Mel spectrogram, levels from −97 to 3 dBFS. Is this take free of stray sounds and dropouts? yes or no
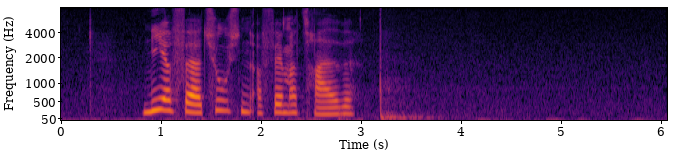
no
